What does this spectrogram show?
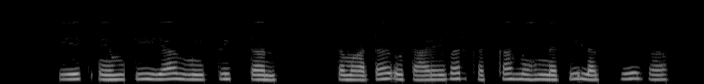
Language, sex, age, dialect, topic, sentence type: Chhattisgarhi, female, 46-50, Northern/Bhandar, agriculture, question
